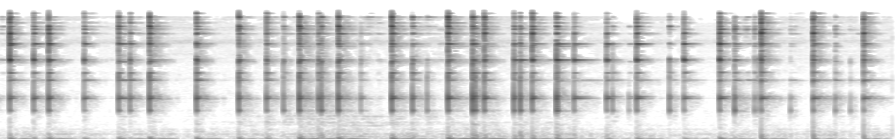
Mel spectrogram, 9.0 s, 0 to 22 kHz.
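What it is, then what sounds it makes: Stainless steel mug. An empty, hollow stainless steel mug, held in both hands, is tapped rapidly with long fingernails. Each sharp metallic tick carries a clear ringing tone around 1.25 kHz, with bright overtones, and dies away almost at once. The taps come in an uneven, quick rhythm over a faint low background.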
